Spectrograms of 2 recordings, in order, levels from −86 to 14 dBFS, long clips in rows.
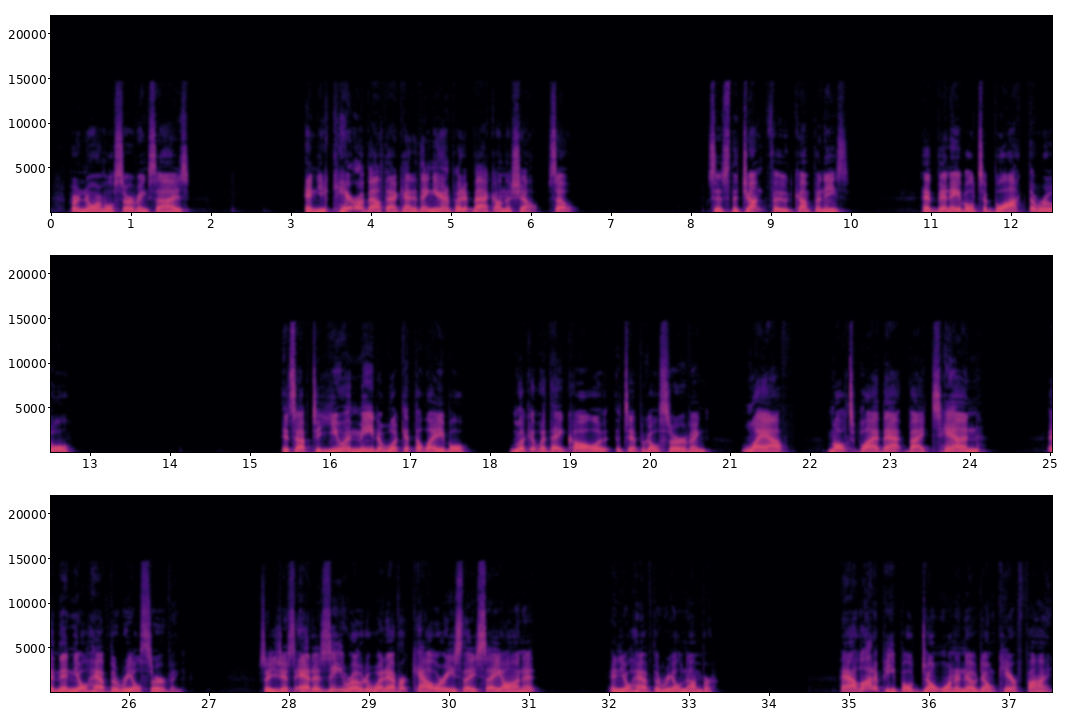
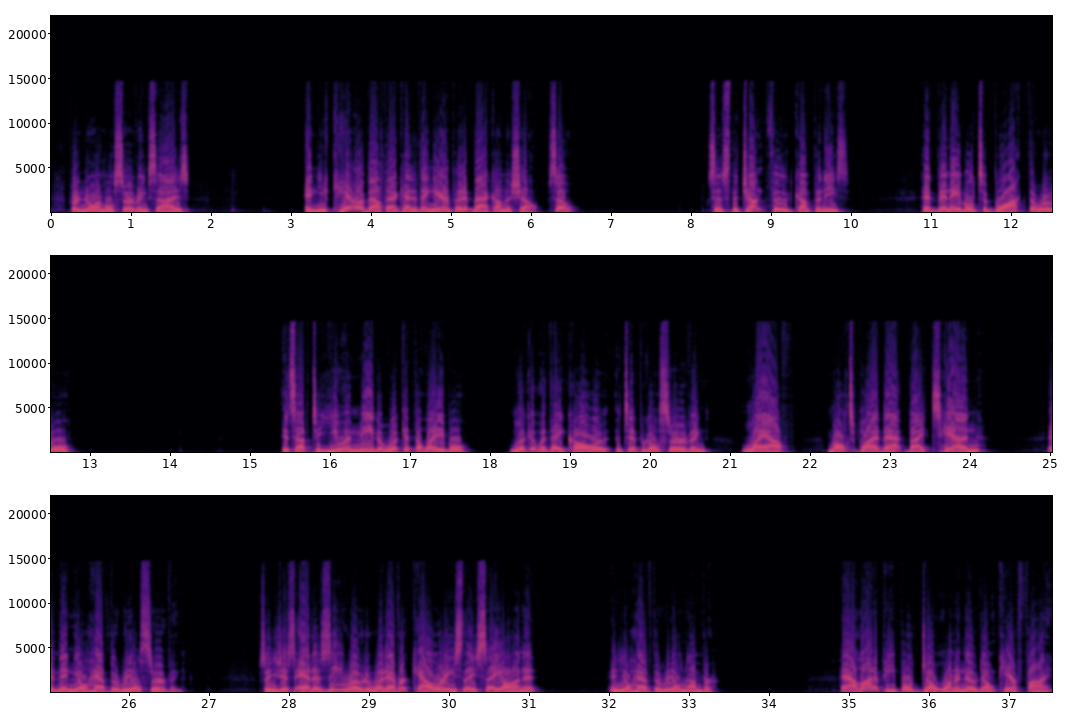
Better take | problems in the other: first | distortion; slight; 10 dB below the speech

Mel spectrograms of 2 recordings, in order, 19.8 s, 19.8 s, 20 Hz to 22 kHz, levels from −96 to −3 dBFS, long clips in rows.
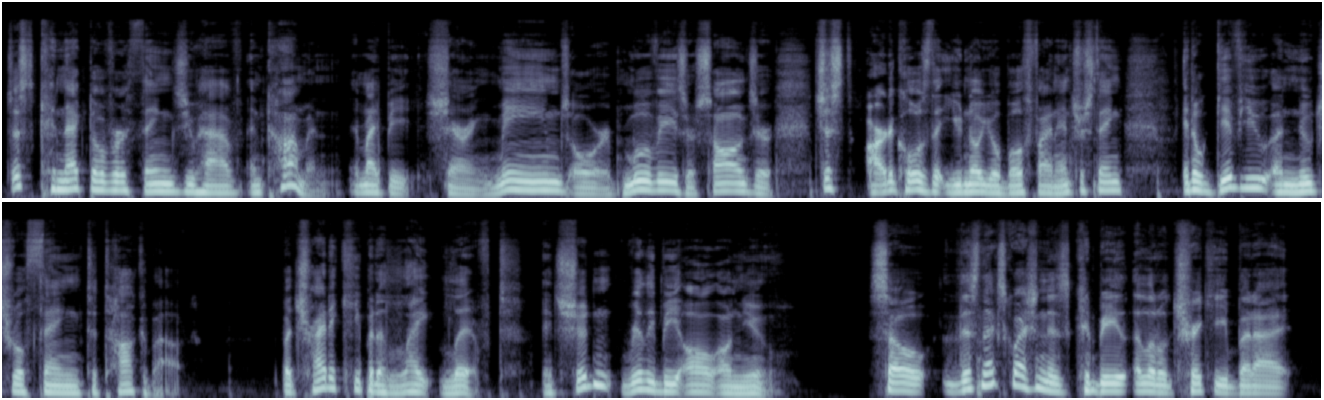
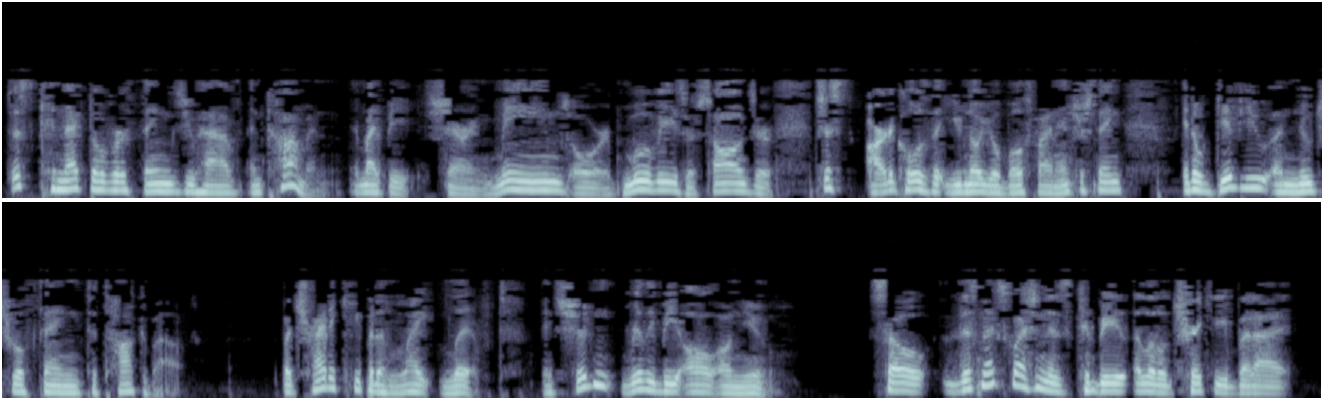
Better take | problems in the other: first | garbled, watery; badly

